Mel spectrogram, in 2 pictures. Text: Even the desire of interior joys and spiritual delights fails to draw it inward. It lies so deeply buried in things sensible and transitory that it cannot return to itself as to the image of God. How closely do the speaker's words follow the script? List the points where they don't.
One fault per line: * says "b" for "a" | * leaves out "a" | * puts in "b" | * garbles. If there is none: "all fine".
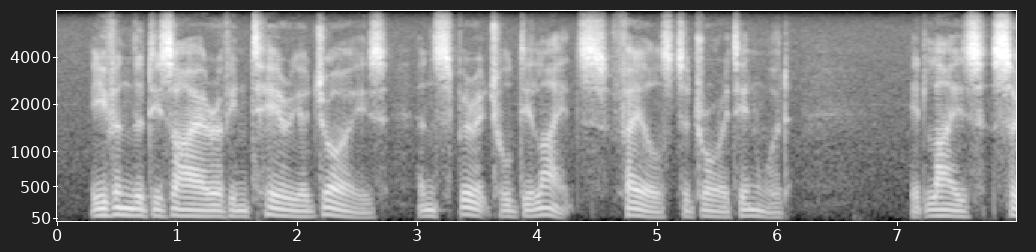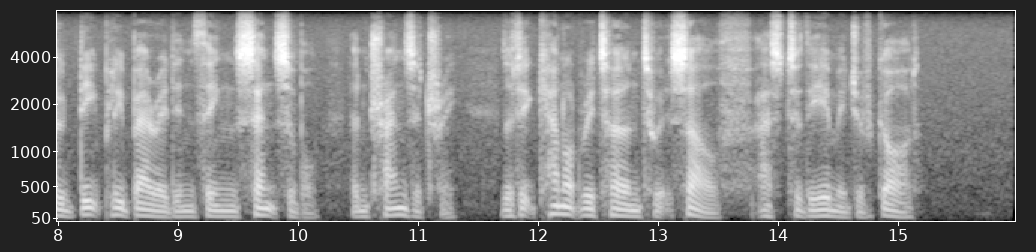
all fine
